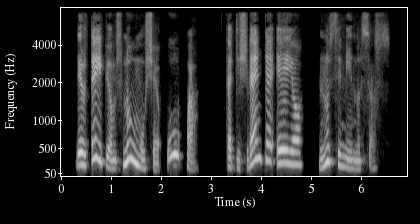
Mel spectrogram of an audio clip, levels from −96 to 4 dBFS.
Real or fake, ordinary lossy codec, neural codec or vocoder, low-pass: fake; MP3, 48 kbps; codec, 16 kHz, 2 kbps, FreqCodec, larger model; 7.2 kHz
